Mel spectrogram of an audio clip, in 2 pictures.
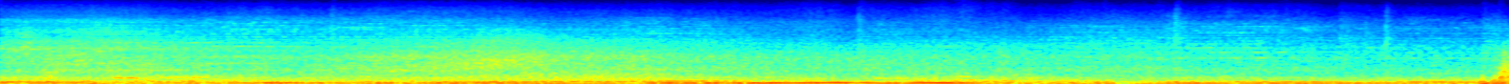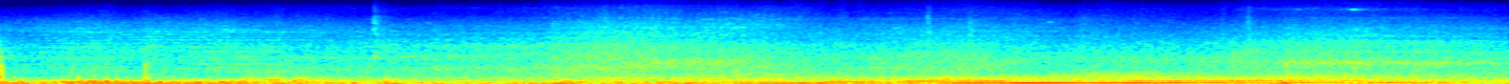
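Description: Road traffic on a busy suburban street: cars passing one after another, their tyre noise swelling and fading, over a steady low engine rumble that grows heavier twice, about a quarter of the way in and again near the end. A short sharp sound stands out about halfway through.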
